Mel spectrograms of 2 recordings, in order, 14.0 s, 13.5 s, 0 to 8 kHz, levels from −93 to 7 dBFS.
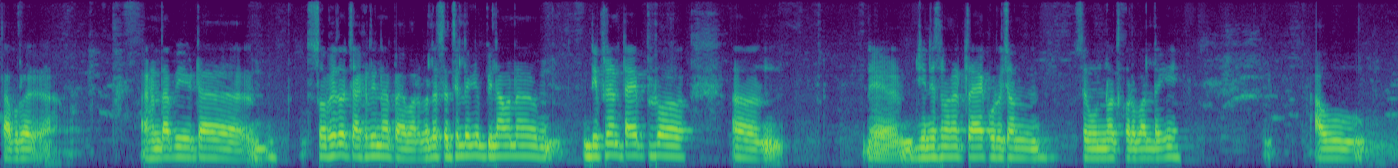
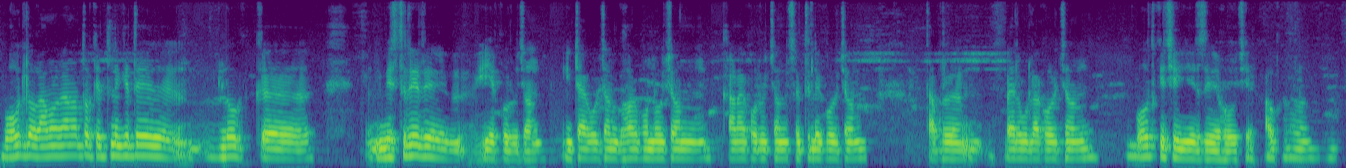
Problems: constant background noise, continuous background conversations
